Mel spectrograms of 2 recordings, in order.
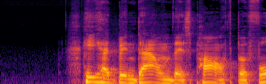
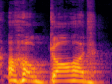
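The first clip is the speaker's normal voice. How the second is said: despairing, pitched-up cry; weak cry; 7 semitones higher than usual. A narrator's reading. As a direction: cry out with little strength left. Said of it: "Kate cried weakly".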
